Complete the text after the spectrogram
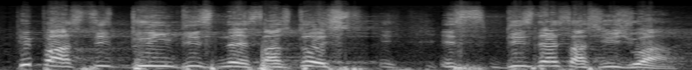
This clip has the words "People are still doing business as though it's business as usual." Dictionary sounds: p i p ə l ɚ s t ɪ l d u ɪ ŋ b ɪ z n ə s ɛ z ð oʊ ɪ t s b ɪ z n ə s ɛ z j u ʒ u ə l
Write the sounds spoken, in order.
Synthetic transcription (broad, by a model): p i p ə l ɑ s t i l d u ɪ ŋ b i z n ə s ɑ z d oʊ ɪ s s b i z n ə s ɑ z j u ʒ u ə l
